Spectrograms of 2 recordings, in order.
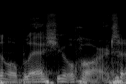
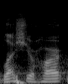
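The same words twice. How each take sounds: First: Slow Southern drawl on "Oh, bless your heart"; slow, laughing Southern "bless your heart". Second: Said in the usual way. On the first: Retold or imitated. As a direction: say it like a sweet Southern put-down with a laugh. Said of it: "take it the Southern way". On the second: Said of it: "When he said".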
